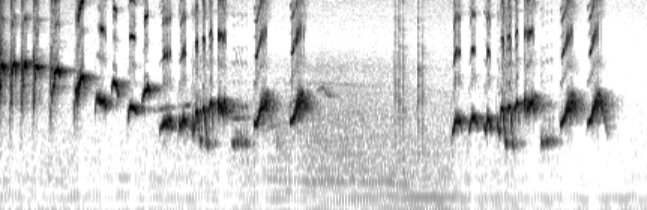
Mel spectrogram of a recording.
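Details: White-rumped shama song used as a lure to provoke other birds into singing: rapid varied whistles and chattering notes, many sliding down, in dense bursts with a brief pause near the middle before the phrases resume.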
